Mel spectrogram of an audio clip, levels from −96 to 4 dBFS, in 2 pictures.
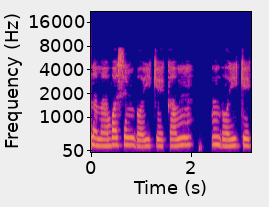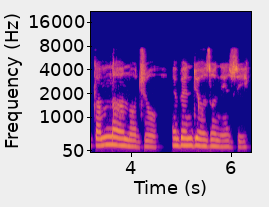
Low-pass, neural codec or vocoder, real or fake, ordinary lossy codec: none; none; real; none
